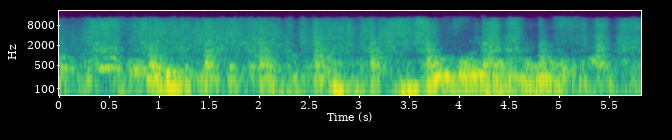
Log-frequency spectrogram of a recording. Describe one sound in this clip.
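A cloth rubs softly against skin.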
